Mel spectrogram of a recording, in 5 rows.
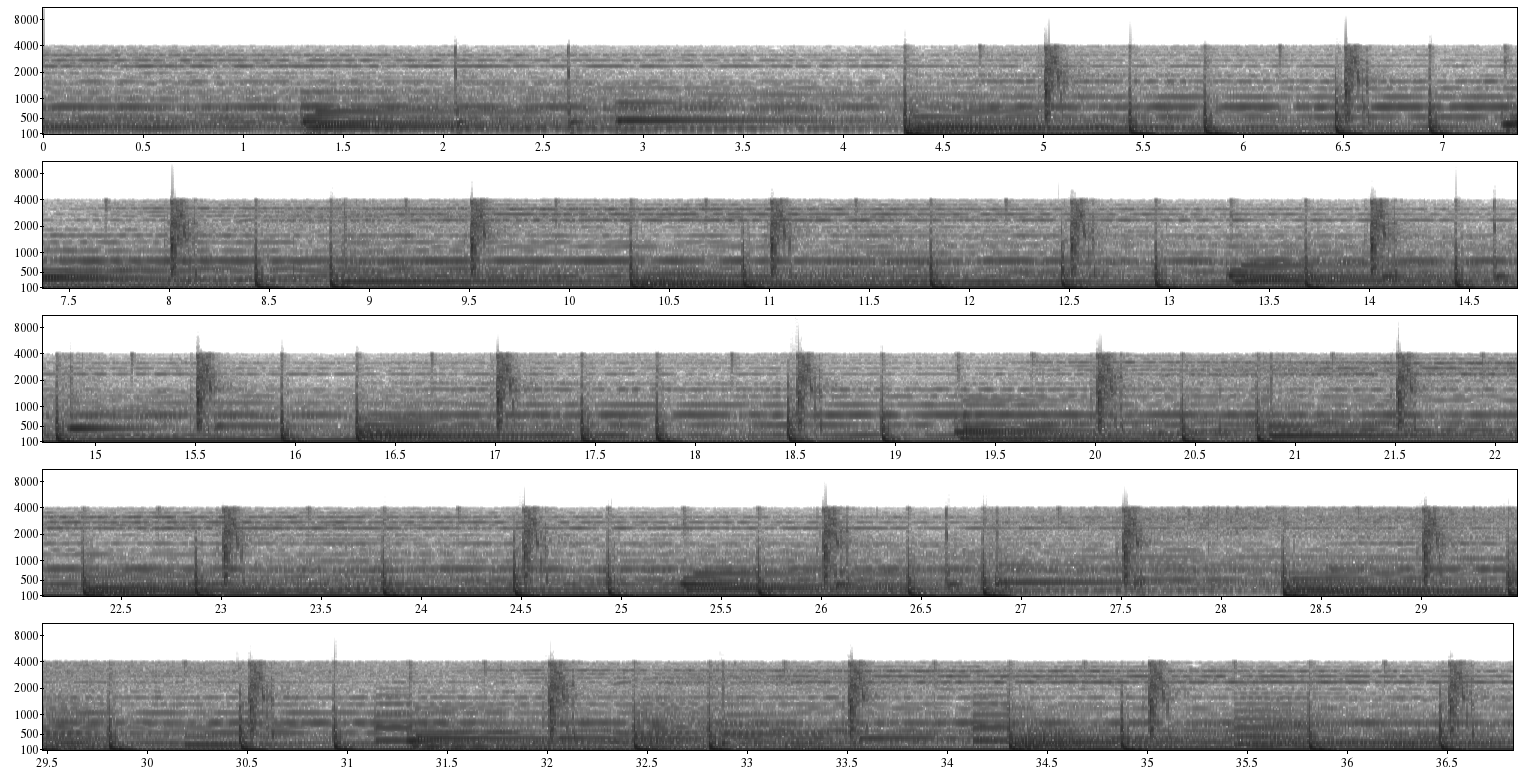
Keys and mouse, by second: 1.9 click, 2.5 click, 5.8 click, 6.6 click, 6.9 click, 7.4 Tab, 9.8-11.2 drag, 11.8 shift+click, 13.8 shift+click, 15.2 shift+click, 16.5 click, 18.8-19.9 drag, 24.8 click, 25.7-28.6 drag, 28.8 click, 36.3 click.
